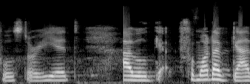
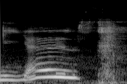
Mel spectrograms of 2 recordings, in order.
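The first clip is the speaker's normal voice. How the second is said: high, thrilled yes; gleeful yes; 8 semitones higher than usual. Retold or imitated. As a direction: squeal your approval. Reacting to the sex scene.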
